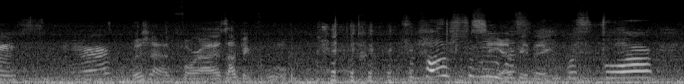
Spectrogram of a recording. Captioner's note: laughs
